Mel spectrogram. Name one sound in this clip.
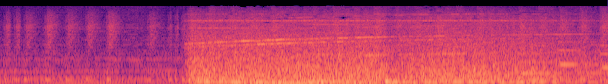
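A helicopter engine roars loudly.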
